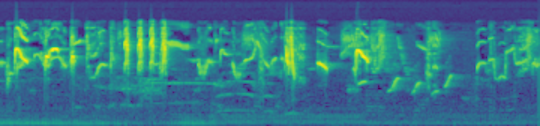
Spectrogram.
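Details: Lure recording of white-rumped shama song to get a lazy bird singing: fast rhythmic ticking bursts, ringing whistles and swooping notes, with a brief low rumble early on.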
